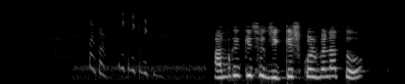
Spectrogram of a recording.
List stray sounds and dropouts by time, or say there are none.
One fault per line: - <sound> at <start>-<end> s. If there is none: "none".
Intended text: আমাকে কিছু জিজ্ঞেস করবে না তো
- chirp at 0.9-1.7 s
